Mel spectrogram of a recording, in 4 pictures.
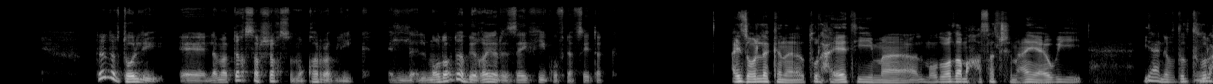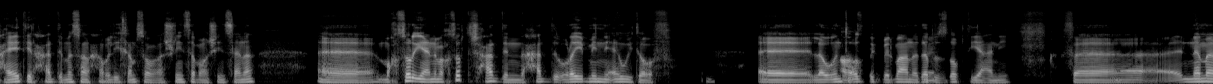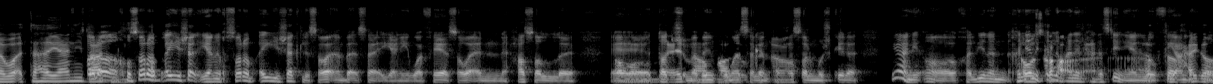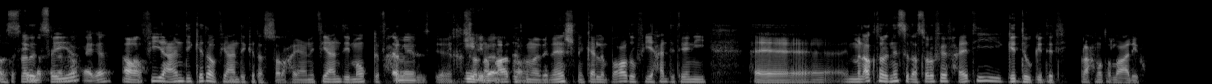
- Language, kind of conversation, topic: Arabic, podcast, إزاي فقدان حد قريب منك بيغيّرك؟
- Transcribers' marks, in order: tapping; in English: "touch"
